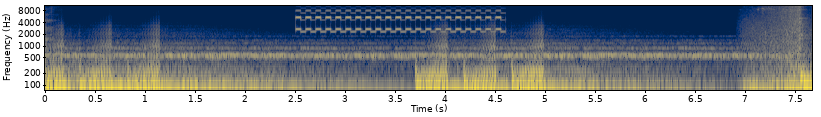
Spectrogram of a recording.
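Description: A telephone rings with a repeating electronic trill over a steady low hum, the rings coming in short bursts before a sudden hiss at the end.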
